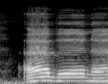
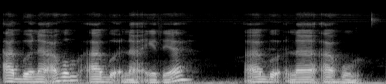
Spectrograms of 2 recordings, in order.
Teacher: nanya dipanjangkan 4 atau 5 harakat yang kita hukumi dengan bacaan mad wajib muttasil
